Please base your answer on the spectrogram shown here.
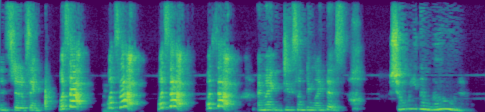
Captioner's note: breath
